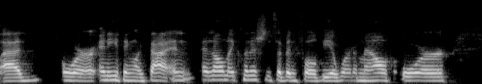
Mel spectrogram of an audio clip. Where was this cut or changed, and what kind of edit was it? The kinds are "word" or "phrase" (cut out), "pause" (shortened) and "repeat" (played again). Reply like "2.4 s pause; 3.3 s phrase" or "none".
none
